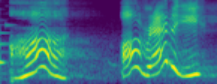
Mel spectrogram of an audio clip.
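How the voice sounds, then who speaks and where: A woman voicing a tiny, childlike game companion, curious and excitable, with a chirpy, exclamatory delivery. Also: very high-pitched, slow, heavily acted. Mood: surprised, eager. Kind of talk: video game character acting.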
